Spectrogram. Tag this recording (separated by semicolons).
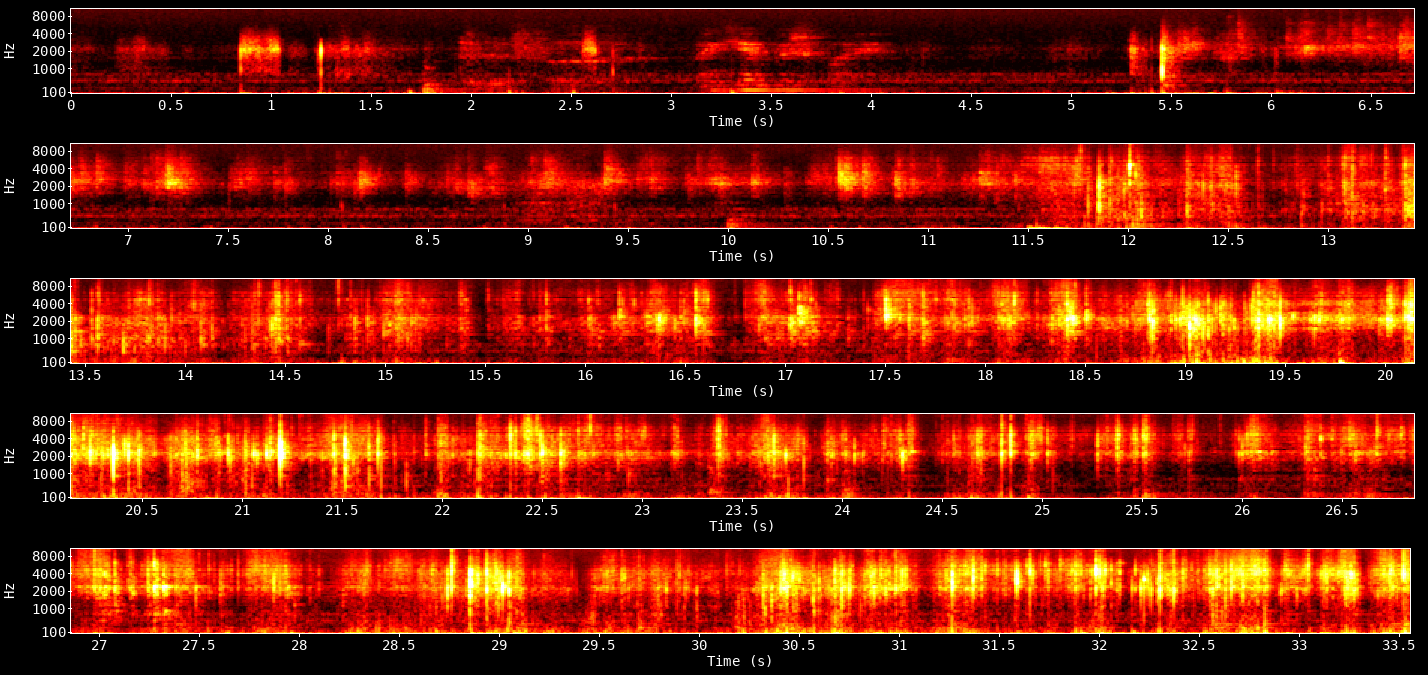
crinkling; crumple; crumpling; hydrophone; paper; rustle; rustling; underwater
